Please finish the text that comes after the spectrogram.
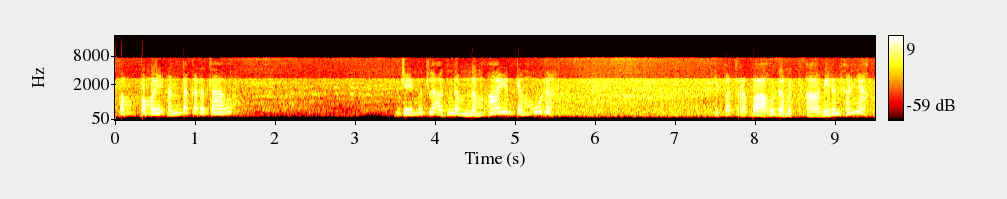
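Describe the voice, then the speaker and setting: A man's voice: on the high side, natural voice. A man playing a meek, weary, put-upon young nephew in a radio drama, speaking with an Ilocano accent. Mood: weary, grumbling. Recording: muffled, noisy old radio drama.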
